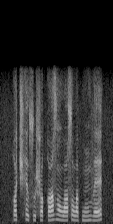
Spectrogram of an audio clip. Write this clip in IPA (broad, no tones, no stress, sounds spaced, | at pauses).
qʷ ɨ t͡ʃʰ ɛ sʷ ɨ ʂ u qʷ ɛ zˤ õ w ɒ sˤ u w ɨ p w ũ v ɛ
